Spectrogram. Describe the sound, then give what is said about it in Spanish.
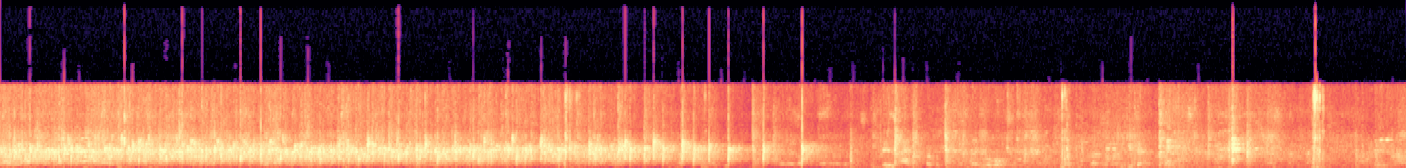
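A crowd bursts into sustained applause for gold records, dense and steady for several seconds, then thins into scattered, uneven clapping with a few louder individual claps toward the end. “y de verdad que pido un fuerte aplauso por, por estos discos de oro y por la oportunidad que Muchas gracias.”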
